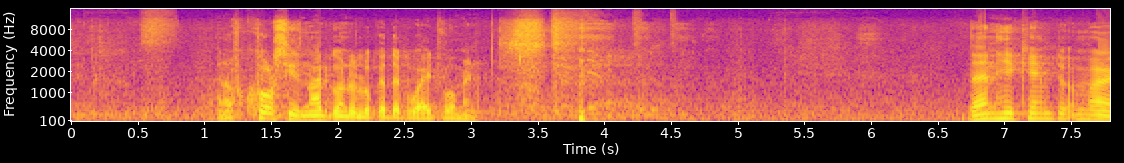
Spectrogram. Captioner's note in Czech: Smích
